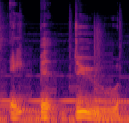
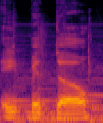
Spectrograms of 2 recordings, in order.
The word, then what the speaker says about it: 8BitDo: probably the most sense 8bit do 8bit do. Cuz if it was a if it was do, it would have like either H like Homer Simpson or it' be literally spelled like D O U G H or something. But that you don't get that right there. It's do. So 8bit, do not call it 8bit dough.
